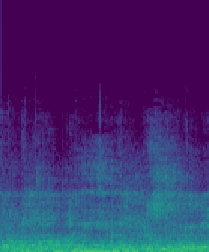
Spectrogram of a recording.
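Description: Music played over a stadium's public-address loudspeakers, a steady run of held notes.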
